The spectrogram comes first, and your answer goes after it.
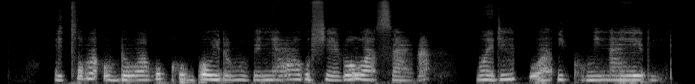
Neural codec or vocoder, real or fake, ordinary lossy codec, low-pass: codec, 44.1 kHz, 0.9 kbps, DAC; fake; none; none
